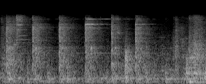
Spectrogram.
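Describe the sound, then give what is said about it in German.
Hammer blows ring out at workbenches in a training workshop for heating and plumbing apprentices, sharp, loud strikes repeating steadily about four times a second. “Hier wird an Arbeitstischen gehämmert und gefeilt.”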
